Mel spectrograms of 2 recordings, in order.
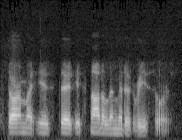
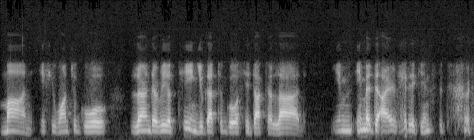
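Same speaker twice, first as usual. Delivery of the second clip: put-on Jamaican accent; 2 semitones higher than usual. Guest quoting his Jamaican meditation teacher's advice, rough Jamaican accent. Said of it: "ruin his accent".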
